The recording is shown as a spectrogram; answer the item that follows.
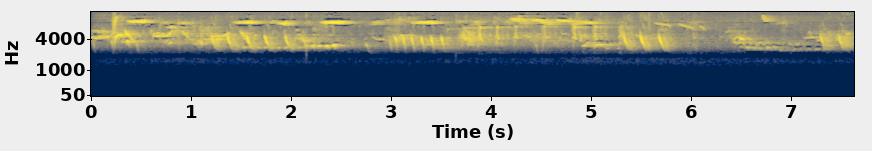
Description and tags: sound of a winter forest in Scotland, birds tress nature sounds
birds, ambient, nature, forest, birdsong, background, ambience, bird, field-recording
